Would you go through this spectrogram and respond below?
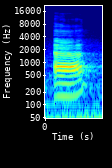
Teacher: হা এবং আইন একই মাখরাজ, কণ্ঠনালীর মধ্যখানে নিয়ে যাইতে হবে, চাপাই আওয়াজটাকে ভিতরে চাপাই নিতে হবে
